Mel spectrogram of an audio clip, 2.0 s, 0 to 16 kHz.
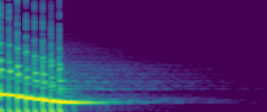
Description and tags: Rainforest Flurry 2
Descending percussive melody.
Asset, Percussive, Tropical, Virtual-instrument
